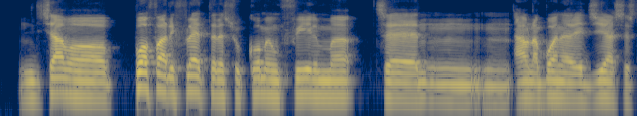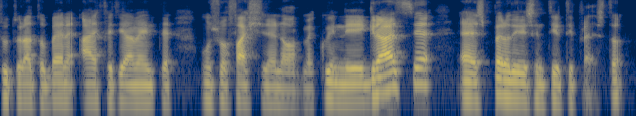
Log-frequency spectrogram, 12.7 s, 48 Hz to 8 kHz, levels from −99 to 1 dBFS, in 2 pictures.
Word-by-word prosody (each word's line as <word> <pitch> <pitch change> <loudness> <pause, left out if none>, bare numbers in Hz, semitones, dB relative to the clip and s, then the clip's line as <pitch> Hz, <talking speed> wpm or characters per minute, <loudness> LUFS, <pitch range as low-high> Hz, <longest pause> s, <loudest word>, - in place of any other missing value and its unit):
mhmm, 110 +2 -7
diciamo 115 -2 +3 0.2
può 170 -1 +9
far 155 -4 +5
riflettere 130 -2 0
su 120 0 -9
come 125 -1 -2
un 115 -1 -1
film 115 -1 0 0.2
c'è 110 -2 +1
mhmm, 95 -3 -7
ha 105 +2 +2
una 110 -2 +2
buona 110 0 +1
regia, 105 +2 0
se 105 -1 -10
strutturato 100 -2 -5
bene, 105 0 -2
ha 100 - 0
effettivamente 95 -1 -4 0.3
un - - -9
suo - - -7
fascino 90 -1 -1
enorme. 80 -1 -7
Quindi 100 -3 0
grazie 180 - +4 0.2
e 110 -2 +2
spero 120 +3 +1
di 110 - +2
risentirti 100 -2 -5
presto. - - -11
110 Hz, 145 wpm, -26 LUFS, 100-120 Hz, 0.3 s, può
